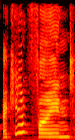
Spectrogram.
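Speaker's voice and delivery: ordinary talk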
